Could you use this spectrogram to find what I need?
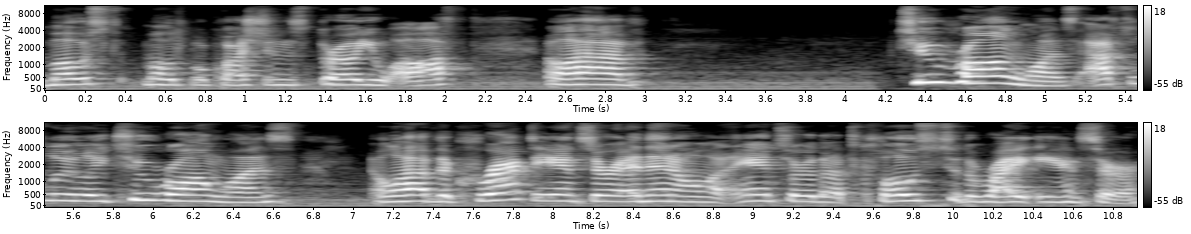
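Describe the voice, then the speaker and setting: In a normal speaking voice, a woman talks at a moderate pace with a fairly high pitch and ordinary pitch variation on a very clean recording with a silent background. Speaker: pharmacy technician exam tutor. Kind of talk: tutorial. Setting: recording at a whiteboard.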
